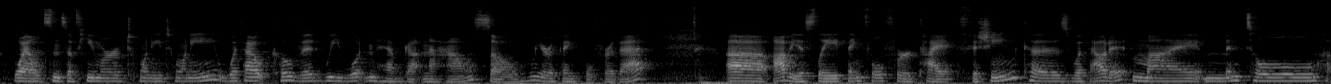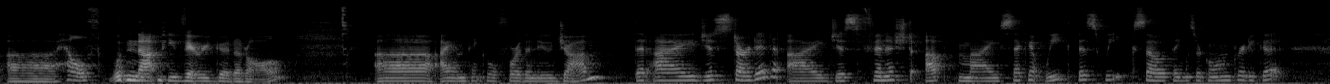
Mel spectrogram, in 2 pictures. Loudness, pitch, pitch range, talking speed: -40 LUFS, 155 Hz, 145-180 Hz, 150 wpm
